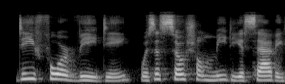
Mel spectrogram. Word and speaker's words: D4vd: D4VD was a social media savvy singer making breakthroughs. D4VD, pronounced David, gained popularity among Gen Z for his blend of indie rock, R&B, and lo-fi pop.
